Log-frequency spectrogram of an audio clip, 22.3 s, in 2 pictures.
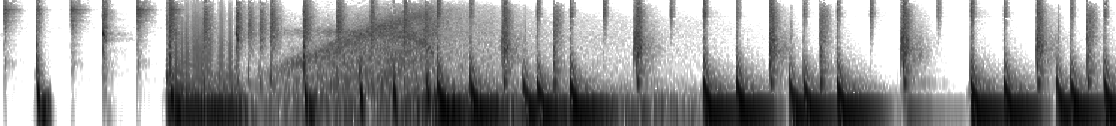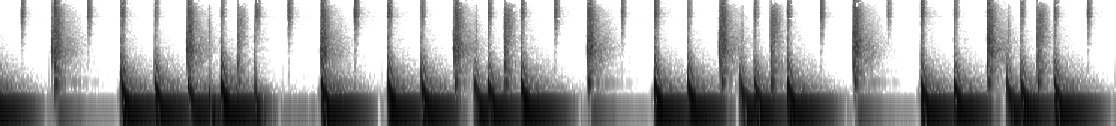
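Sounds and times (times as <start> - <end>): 
percussion: 0.0 - 22.3
sound effects: 1.7 - 7.1.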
